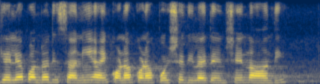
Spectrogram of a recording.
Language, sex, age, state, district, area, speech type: Goan Konkani, female, 18-30, Goa, Tiswadi, rural, read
